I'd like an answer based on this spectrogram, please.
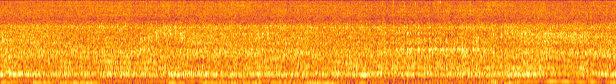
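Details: Car engine after a first-time valve cover gasket job, done because of oil in the spark plug holes, and with the power steering now working: steady, even idle under heavy background hiss, no knocks, ticks or misses. Normal idle.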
